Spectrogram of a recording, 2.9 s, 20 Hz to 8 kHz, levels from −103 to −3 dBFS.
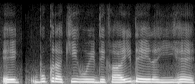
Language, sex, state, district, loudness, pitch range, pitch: Hindi, female, Rajasthan, Jaipur, -12 LUFS, 230-260 Hz, 235 Hz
